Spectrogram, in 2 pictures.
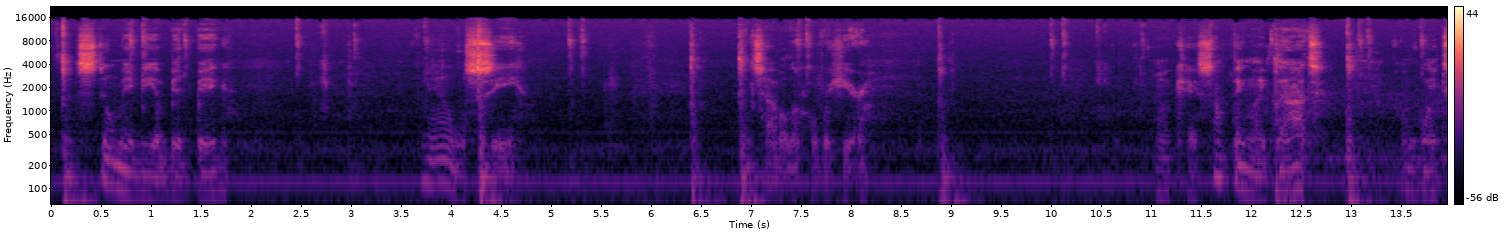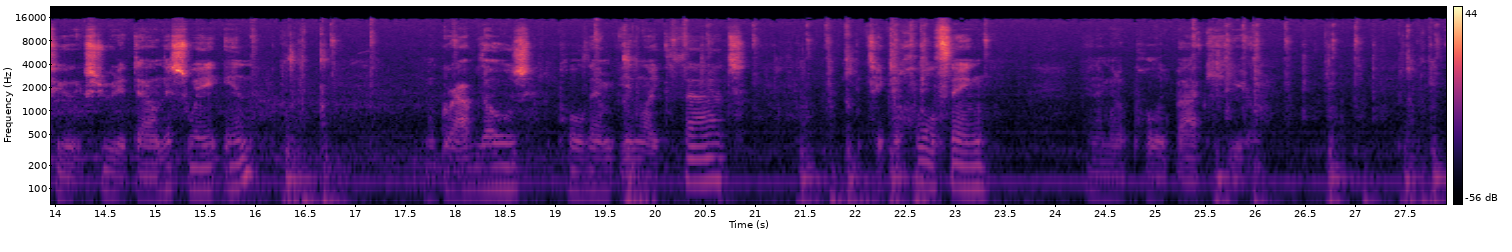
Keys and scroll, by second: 0.1 s, 4.2 z, 6.4 KP_1, 6.9 z, 8.9 s, 12.2 KP_1, 12.9 e, 16.3 alt+a, 16.6 b, 19.7 z, 21.9 a, 27.5 alt+a.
